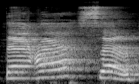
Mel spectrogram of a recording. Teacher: سین کو وصل ساؤنڈ دے، سیٹی کی آواز دے، را کو موٹا رکھے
